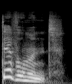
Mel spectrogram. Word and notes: devilment: British English

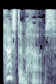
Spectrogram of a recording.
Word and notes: customhouse: British English

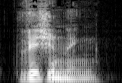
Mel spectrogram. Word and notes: visioning: British English

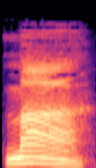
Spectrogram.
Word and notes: ma: American English

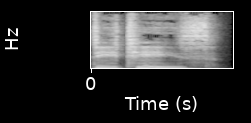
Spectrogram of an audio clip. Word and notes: dts: British English

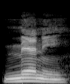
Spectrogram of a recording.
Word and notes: many: American English

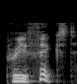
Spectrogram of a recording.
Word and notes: prefixed: British English

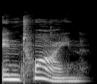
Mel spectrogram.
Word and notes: entwine: British English

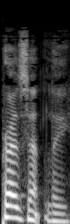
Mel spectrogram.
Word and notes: presently: American English

